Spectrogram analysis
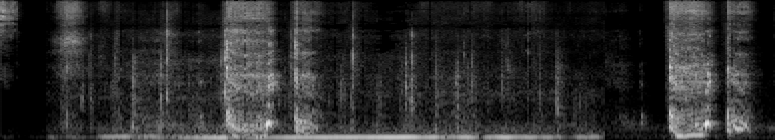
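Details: Woman with a persistent cough that worsens at night: four harsh, low-pitched barking cough bursts in two pairs over a steady low background hum.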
